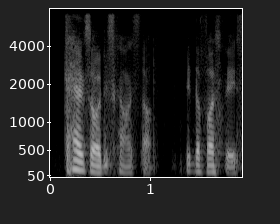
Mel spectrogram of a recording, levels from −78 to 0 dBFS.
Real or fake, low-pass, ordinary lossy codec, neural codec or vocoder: fake; 7.2 kHz; none; codec, 16 kHz, 1 kbps, FreqCodec, larger model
